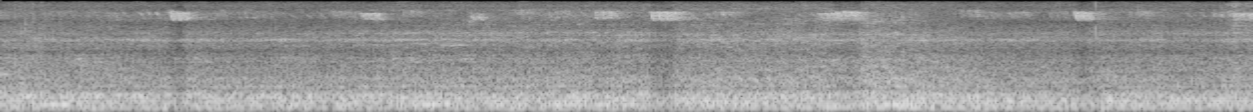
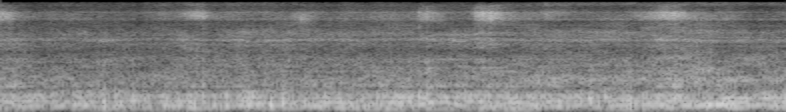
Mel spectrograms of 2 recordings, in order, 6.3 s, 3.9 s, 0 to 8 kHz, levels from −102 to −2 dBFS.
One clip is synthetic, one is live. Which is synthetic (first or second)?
second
